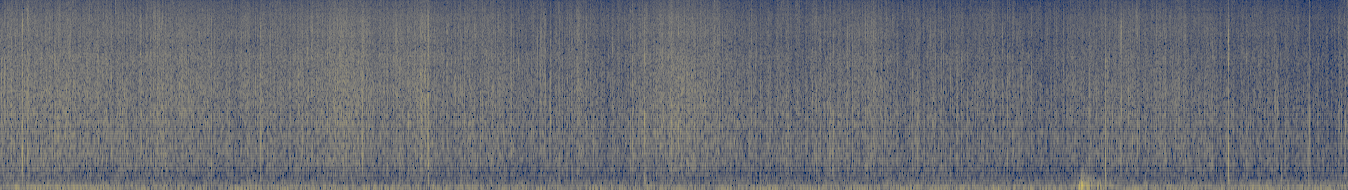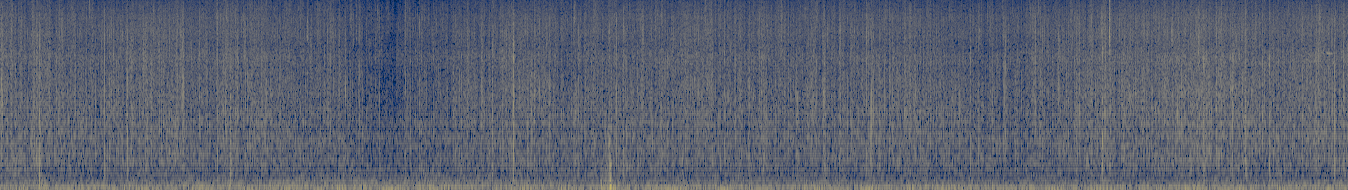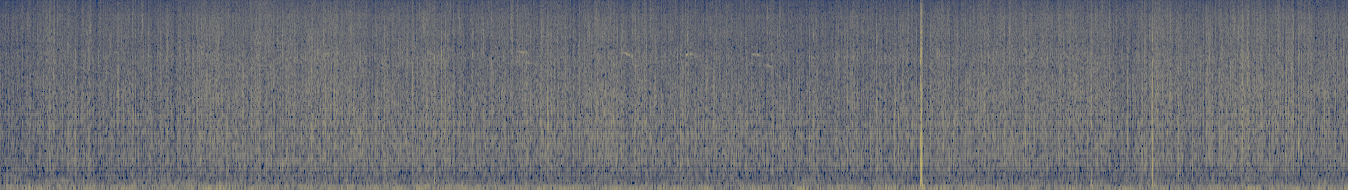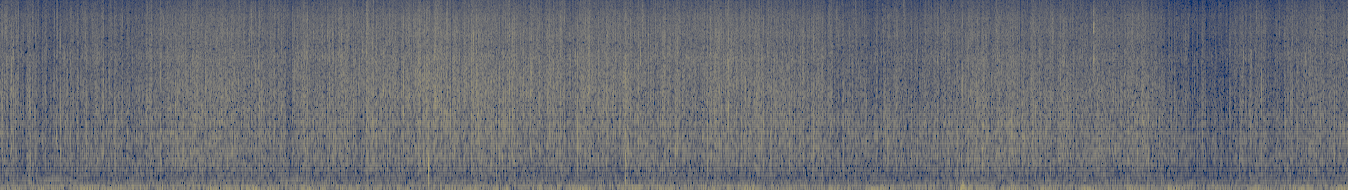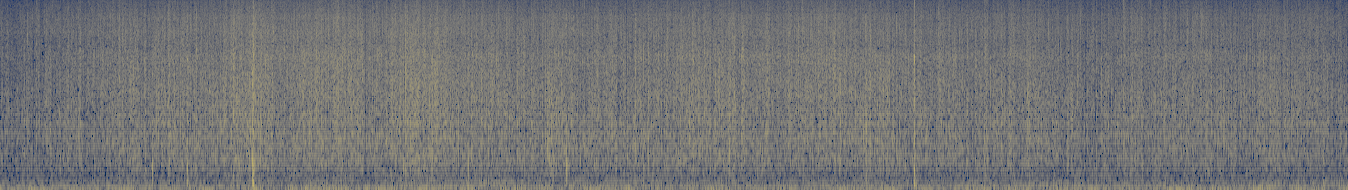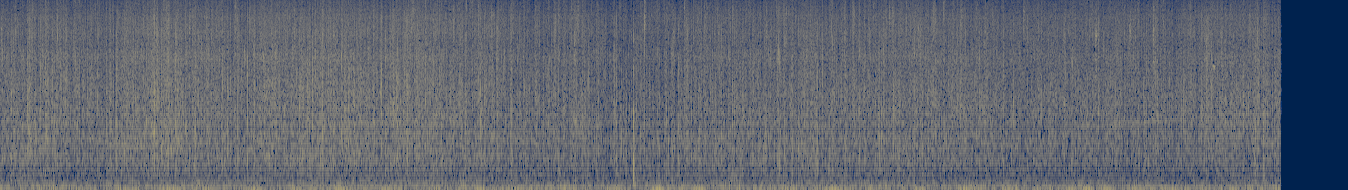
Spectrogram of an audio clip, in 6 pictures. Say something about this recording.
Rain falling onto umbrella
Rain falling onto an umbrella.
rain, umbrella, sounddesign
